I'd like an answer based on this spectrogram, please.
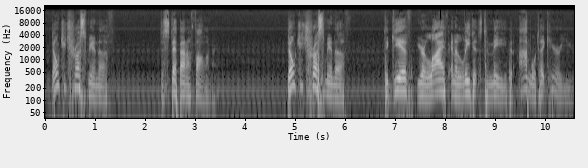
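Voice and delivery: soft, low appeal as Jesus; hushed, reassuring question; gentle, not scolding. Retold or imitated. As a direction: plead quietly with a doubting follower. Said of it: "He wasn't scolding Peter".

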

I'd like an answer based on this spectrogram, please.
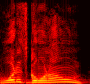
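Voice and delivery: high-pitched, baffled retelling; bewildered. Retold or imitated. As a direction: voice way up in acted confusion. Acting out bewilderment at wife.

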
